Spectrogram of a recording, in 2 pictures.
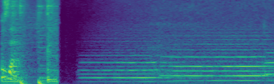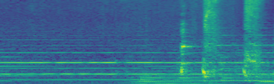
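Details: A girl's sneeze attack: a run of several sharp, explosive sneezes, split by a stretch of soft sustained music; repeated sneezing.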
